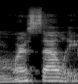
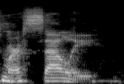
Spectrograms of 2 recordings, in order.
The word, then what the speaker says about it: Marcelli: That's a wonderful name, Marcelli. thank you. Reading your profile. Mhm. Well, I only get to see your picture, and I thought it was just Marcel, but it's Marcelli.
